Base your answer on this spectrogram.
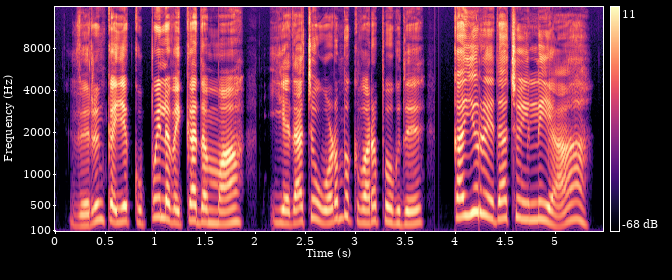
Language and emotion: Tamil, disgusted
